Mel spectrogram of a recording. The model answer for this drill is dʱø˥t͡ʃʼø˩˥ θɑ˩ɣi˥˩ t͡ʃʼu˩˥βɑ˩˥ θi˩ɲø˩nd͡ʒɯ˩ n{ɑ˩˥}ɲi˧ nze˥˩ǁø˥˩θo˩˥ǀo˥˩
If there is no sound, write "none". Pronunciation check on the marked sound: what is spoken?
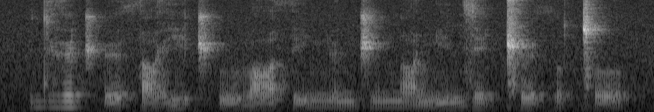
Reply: ɑ˩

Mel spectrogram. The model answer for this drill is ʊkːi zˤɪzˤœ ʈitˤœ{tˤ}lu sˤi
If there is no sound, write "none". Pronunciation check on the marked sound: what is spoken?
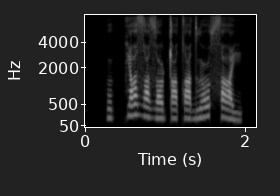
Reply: d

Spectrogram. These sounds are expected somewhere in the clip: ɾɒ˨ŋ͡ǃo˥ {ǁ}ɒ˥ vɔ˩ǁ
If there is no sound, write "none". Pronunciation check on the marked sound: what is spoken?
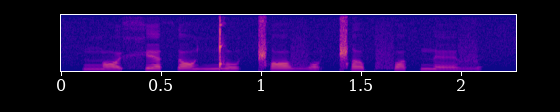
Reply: ǁ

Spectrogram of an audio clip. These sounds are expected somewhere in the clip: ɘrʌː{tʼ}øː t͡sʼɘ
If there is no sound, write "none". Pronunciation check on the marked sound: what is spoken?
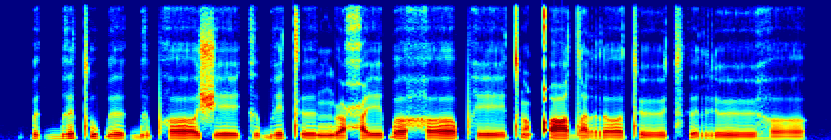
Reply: tʼ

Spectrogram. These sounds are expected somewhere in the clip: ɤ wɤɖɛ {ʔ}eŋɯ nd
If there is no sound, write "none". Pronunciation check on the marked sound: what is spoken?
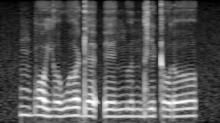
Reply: ʔ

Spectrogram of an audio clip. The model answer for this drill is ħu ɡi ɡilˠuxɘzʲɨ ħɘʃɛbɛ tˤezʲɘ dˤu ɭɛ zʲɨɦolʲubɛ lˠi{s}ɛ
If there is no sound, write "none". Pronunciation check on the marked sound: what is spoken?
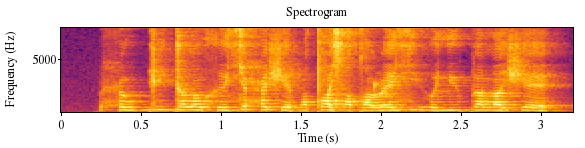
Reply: ʃ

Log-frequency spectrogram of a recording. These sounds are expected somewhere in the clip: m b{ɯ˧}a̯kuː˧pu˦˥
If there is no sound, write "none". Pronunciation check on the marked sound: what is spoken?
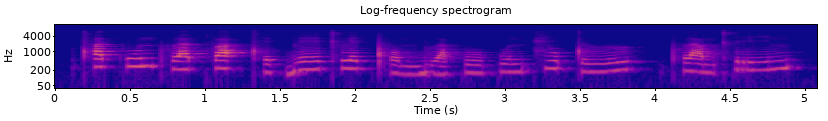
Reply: ɯ˩˦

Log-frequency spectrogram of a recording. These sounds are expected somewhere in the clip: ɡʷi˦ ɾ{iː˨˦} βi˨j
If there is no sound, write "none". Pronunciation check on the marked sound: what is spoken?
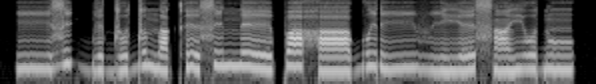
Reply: iː˨˦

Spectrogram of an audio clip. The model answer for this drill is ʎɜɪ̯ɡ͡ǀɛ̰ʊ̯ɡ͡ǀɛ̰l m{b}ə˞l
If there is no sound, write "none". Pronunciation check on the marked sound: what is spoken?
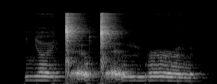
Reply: b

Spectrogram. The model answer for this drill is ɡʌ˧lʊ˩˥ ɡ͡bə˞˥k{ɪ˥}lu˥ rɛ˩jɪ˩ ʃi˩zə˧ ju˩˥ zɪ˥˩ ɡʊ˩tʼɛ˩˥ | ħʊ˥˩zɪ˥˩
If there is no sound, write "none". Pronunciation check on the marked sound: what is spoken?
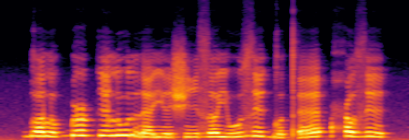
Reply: ɪ˥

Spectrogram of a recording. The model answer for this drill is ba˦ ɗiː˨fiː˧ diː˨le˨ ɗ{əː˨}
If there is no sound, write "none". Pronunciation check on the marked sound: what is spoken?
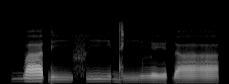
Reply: aː˨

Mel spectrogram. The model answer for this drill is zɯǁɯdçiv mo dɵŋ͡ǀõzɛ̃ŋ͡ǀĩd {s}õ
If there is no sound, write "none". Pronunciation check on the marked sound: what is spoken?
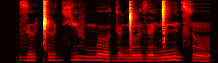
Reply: s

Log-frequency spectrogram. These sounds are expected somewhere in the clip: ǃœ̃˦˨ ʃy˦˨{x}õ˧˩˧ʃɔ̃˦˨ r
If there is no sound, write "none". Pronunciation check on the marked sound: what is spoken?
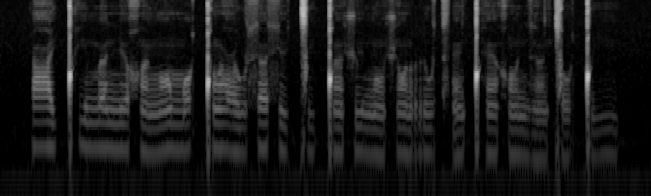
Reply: ŋ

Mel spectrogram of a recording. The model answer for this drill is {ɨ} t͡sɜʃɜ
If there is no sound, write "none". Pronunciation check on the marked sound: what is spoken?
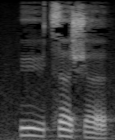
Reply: y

